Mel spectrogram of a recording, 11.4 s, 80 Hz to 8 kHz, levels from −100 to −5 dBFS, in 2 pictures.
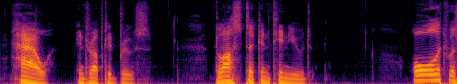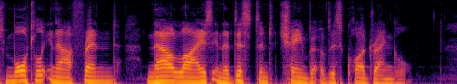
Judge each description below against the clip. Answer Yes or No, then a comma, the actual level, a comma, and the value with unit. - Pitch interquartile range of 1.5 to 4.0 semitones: Yes, average, 3.3 semitones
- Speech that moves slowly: Yes, slow, 110 wpm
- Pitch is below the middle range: Yes, low, 125 Hz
